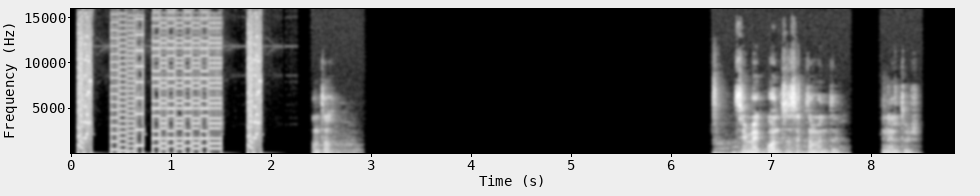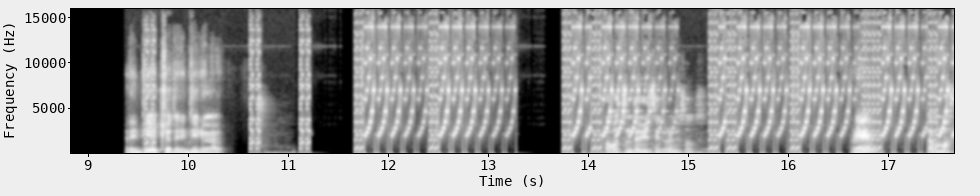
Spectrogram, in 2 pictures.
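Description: Electronic game blips and chirps sound in short, quick bursts.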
